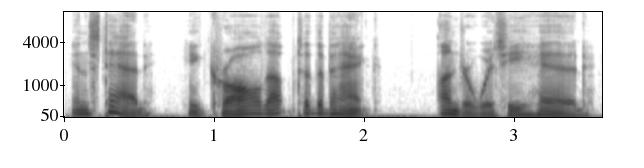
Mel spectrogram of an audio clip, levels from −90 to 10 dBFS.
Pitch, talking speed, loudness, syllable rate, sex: 100 Hz, 185 wpm, -19 LUFS, 4.7 syllables/s, male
